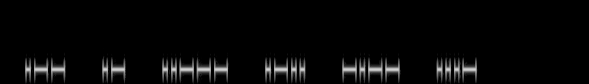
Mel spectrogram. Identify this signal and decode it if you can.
Morse code, heard as a keyed tone, about 28 wpm, spaced as for 16 wpm, 700 Hz. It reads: WA2LYV
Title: USA Call Signs - 6 Characters - 3x Character Spacing - 28wpm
